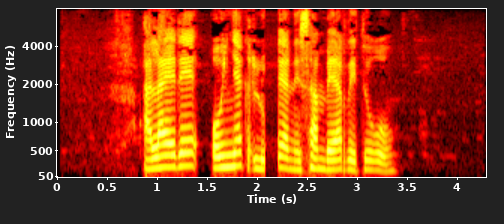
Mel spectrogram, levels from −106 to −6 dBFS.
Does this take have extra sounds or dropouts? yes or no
yes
